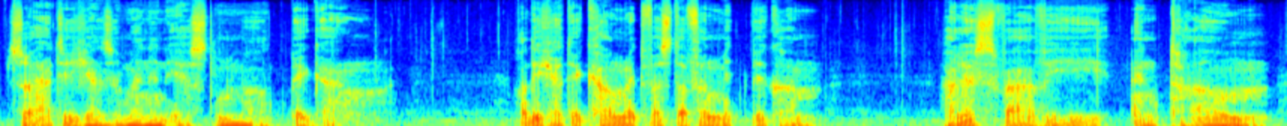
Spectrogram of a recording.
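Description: Very deep, gravelly brooding killer. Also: male voice, a little hiss or hum, full character voice. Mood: dark, gloating. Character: brooding Victorian English merchant confessing his murders. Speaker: narrator of an audio drama. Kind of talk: first-person radio play narration.

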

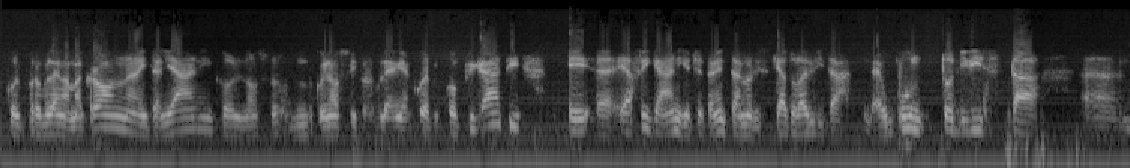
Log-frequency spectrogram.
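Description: A man answering as a theatre director in a radio interview, explaining in a halting, deliberate way with pauses and repeated words. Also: deep voice, a bit bright. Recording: muffled, lo-fi radio interview with noise.

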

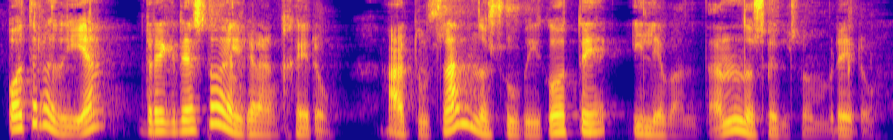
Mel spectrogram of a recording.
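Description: A woman with a husky voice narrating a rhyming children's tale in a playful, declamatory, theatrical way. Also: deep voice, huge pitch swings, fairly quick, darkish tone. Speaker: storyteller.

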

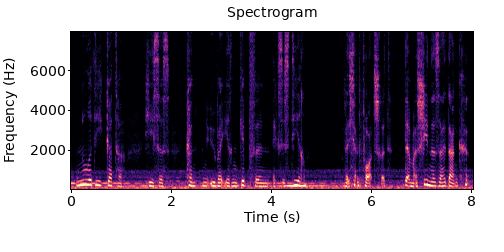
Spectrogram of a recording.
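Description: A woman's voice: lowish voice, lightly acted. A woman playing a servile, eager and apologetic airship stewardess in a radio play, polite and flustered. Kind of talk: German radio play dialogue.

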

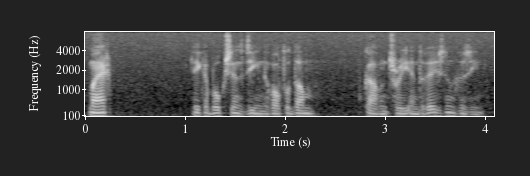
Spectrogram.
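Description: An actor playing a nostalgic narrator who thinks aloud reflectively, pausing, in a radio documentary drama. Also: male voice, deep voice, steady tone, darkish tone, husky. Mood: reflective, reminiscing. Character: musing, nostalgic male narrator looking back on the 1930s. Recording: faint background noise and clicks.

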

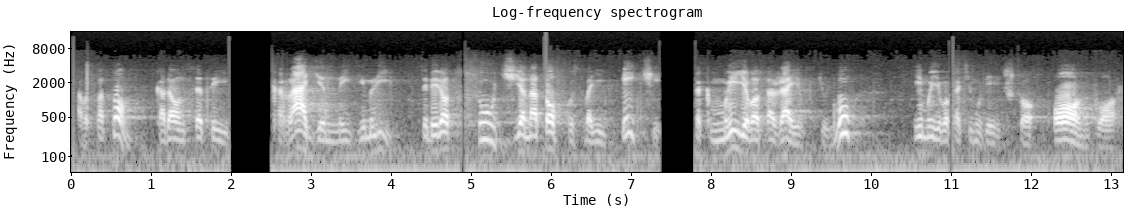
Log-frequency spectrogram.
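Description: An earnest husky nobleman, old stagey radio play, muffled and echoing like a hall. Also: fairly low pitch, animated, measured pace. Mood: earnest, indignant. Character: earnest, guilt-ridden idealistic nobleman landowner. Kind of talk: 1930s Russian stage radio drama acting. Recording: muffled 1930s recording, hall reverb.

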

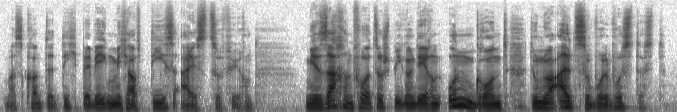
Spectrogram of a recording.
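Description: An actor playing a disillusioned, impassioned Freemason novice in a philosophical radio play, speaking in an aggrieved, rhetorical, declamatory way. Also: male voice, on the low side, moderate pace, no echo, lightly acted. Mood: reproachful. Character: disillusioned, impassioned male Freemason novice questioning his friend. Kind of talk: mid-century German radio play acting of philosophical dialogue.

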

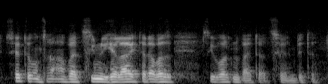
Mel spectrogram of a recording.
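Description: An actor playing a composed Polish resistance prisoner in a German radio drama, measured, dry and probing. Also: male voice, mid-range voice, husky, close to an everyday voice. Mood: calm probing.

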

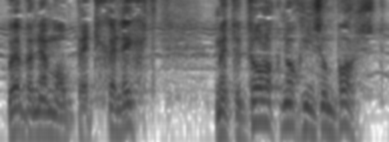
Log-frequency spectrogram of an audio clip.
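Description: A man's voice: medium pitch, animated, fairly quick, close to an everyday voice. A male actor playing a disdainful music teacher under questioning, speaking in emphatic, scornful phrases in a radio crime drama. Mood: anxious confession.

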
